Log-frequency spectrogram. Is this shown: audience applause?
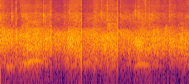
yes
